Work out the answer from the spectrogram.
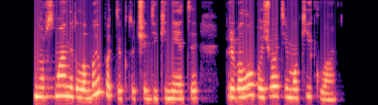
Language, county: Lithuanian, Kaunas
